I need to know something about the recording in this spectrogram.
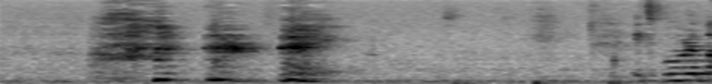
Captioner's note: coughing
